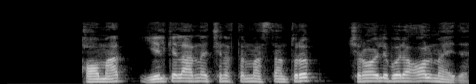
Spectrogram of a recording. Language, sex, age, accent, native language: Uzbek, male, 35+, Toshkent shahri, Uzbek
